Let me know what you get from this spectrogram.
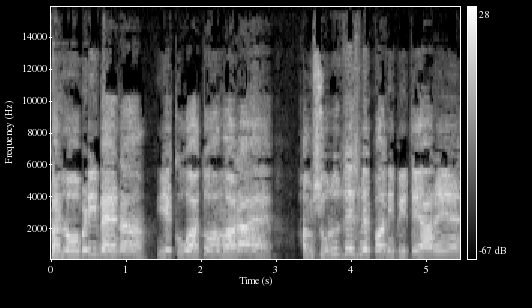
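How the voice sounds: An extremely high-pitched cartoonish character voice delivers its lines in a monotone, flat intonation. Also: moderate pace.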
